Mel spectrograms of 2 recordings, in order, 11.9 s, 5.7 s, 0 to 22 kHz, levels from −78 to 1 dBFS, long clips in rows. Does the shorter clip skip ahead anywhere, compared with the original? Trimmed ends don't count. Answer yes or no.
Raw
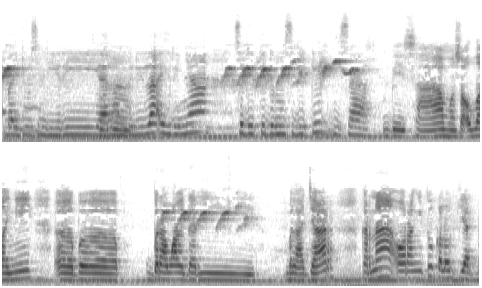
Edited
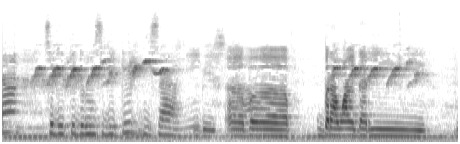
yes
